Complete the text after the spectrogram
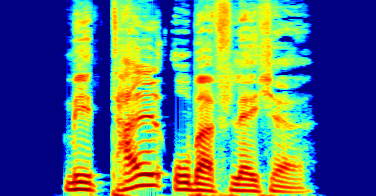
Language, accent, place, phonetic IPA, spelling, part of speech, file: German, Germany, Berlin, [meˈtalˌʔoːbɐflɛçə], Metalloberfläche, noun, De-Metalloberfläche.ogg
- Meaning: metal surface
